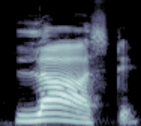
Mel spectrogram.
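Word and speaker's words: last: मेरे भाई यहां पर जब ए के बाद एस टी या एस के आए तब तब भी ए का उच्चारण आ से होगा यानी आ से करते हैं ऐसे पढ़ सकते हैं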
